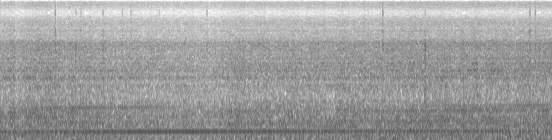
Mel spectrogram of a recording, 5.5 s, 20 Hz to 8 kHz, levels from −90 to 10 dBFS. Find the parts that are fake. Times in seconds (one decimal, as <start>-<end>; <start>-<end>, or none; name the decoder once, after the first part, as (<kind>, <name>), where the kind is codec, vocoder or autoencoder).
none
